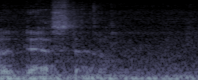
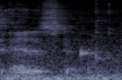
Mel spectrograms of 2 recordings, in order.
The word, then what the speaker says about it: Edisto: Carolina as a child, it's not Modesto, it's Edisto.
